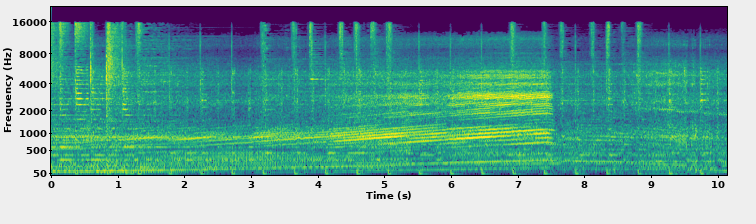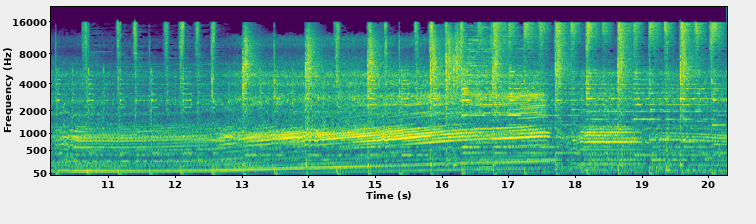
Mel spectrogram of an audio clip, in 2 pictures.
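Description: BMW K1600 GTL's inline-six engine accelerating, its pitch rising steadily for several seconds, cutting off abruptly a little past a third of the way through, then climbing again until near the end. Background music with a steady beat runs underneath.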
